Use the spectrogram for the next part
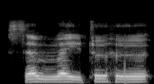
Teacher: Hü burada bir elif uzatıyor. Öncesindeki harf harekeliydi.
